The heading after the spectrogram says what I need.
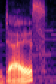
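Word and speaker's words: Dai: Do you know who dies? Die? Not like the verb die. It's spelled D-A-I.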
